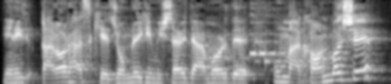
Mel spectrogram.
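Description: A man teaching English from a textbook in a recorded lesson, explaining step by step and saying English words slowly. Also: on the high side, lively intonation, over music.

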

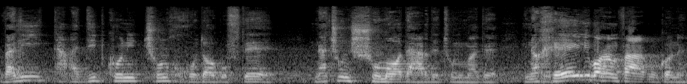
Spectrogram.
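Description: A man preaching on everyday morals at a middle pitch. He explains his point in earnest tones and acts out short back-and-forth dialogues to show it. A faint hiss sits under his voice. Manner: acts out imagined dialogues with listeners. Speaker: religious speaker. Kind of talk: religious ethics talk.

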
